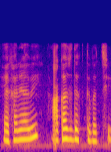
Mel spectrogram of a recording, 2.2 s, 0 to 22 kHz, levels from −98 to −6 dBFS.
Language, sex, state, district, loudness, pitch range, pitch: Bengali, female, Tripura, Dhalai, -18 LUFS, 215-250 Hz, 240 Hz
